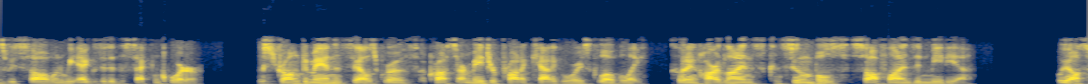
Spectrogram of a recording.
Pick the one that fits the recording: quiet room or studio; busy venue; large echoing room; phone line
phone line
